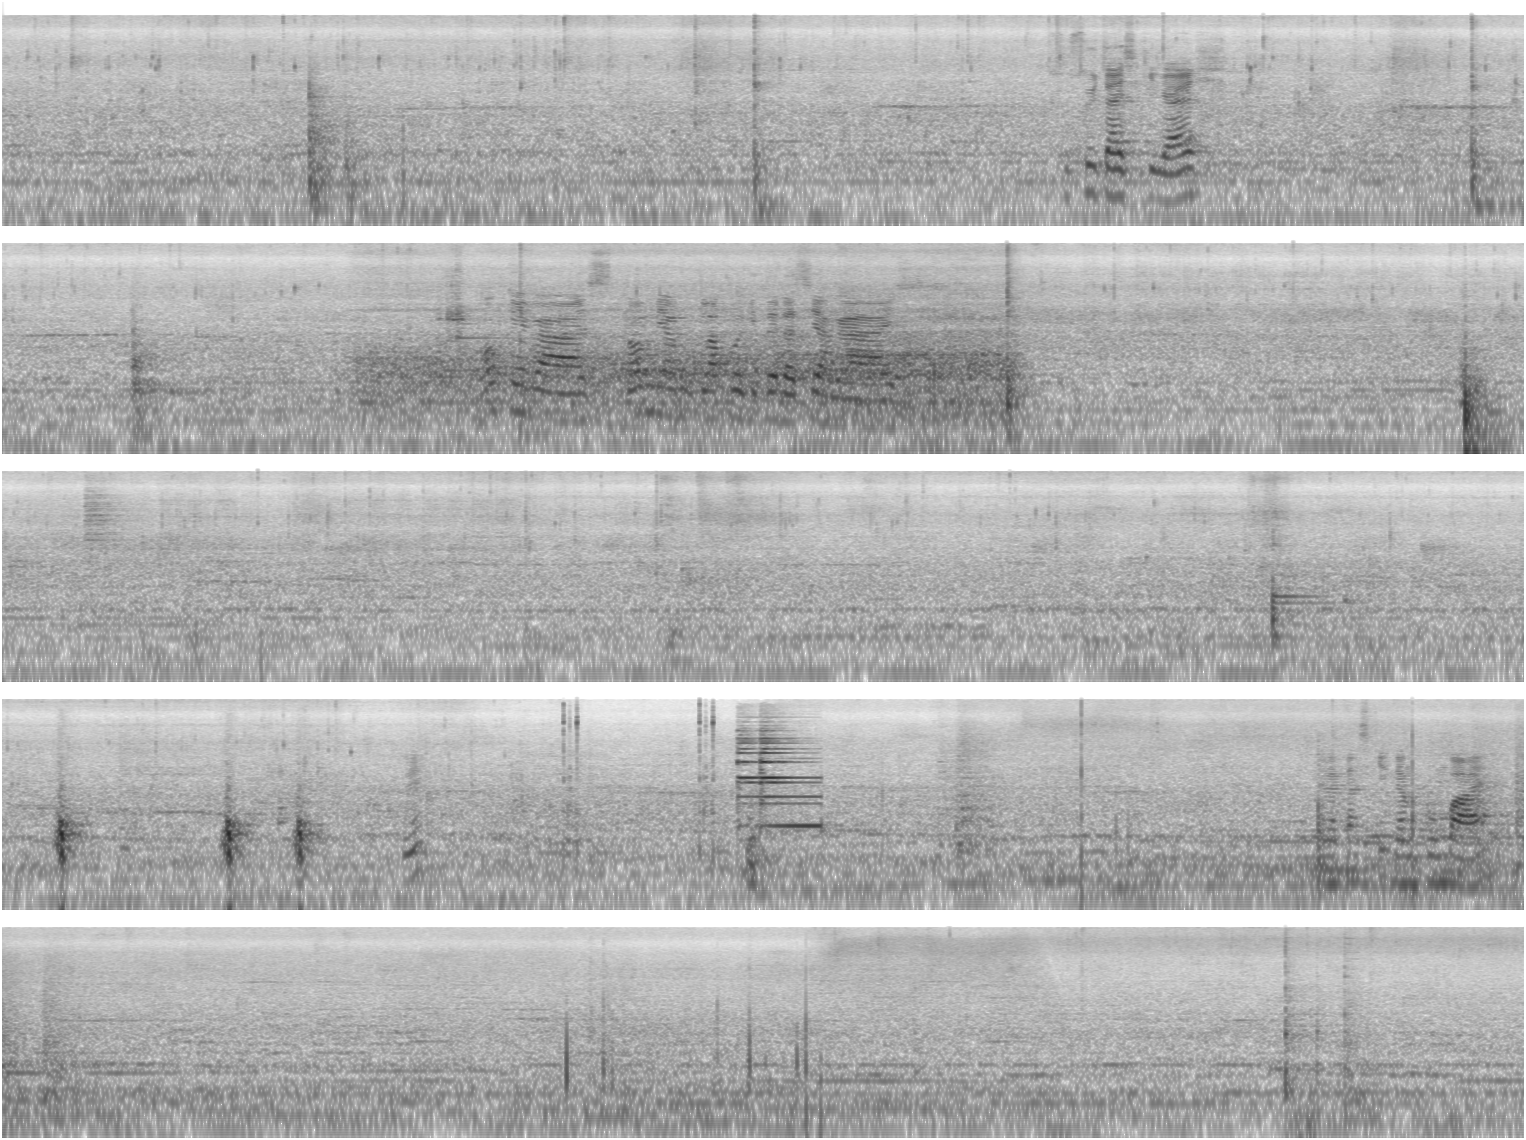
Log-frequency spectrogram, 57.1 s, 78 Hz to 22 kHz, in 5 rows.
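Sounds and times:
broth simmering in a wok: 0:00.0 - 0:39.4, 0:40.4 - 0:57.0
soup simmering in a wok: 0:09.1 - 0:22.3.

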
